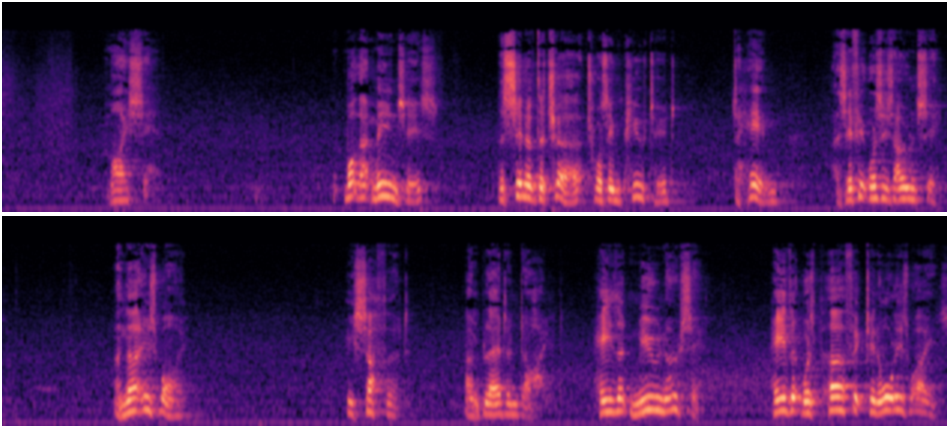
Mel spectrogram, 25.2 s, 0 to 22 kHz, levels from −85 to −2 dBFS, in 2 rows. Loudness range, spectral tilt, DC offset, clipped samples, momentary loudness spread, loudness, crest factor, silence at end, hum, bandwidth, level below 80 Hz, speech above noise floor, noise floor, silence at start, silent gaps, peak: 10 LU; -4 dB/octave; under 0.1%; under 0.1%; 21 LU; -20 LUFS; 22 dB; 0 s; none; 13.5 kHz; -60 dBFS; 34 dB; -54 dBFS; 1.45 s; none; 0 dBFS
